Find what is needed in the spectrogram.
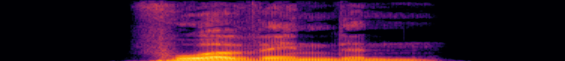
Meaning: dative plural of Vorwand
- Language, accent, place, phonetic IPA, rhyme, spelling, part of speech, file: German, Germany, Berlin, [ˈfoːɐ̯ˌvɛndn̩], -oːɐ̯vɛndn̩, Vorwänden, noun, De-Vorwänden.ogg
